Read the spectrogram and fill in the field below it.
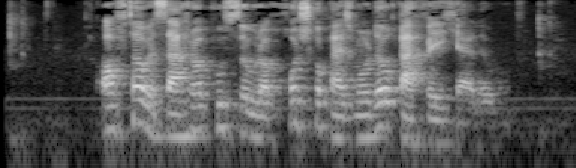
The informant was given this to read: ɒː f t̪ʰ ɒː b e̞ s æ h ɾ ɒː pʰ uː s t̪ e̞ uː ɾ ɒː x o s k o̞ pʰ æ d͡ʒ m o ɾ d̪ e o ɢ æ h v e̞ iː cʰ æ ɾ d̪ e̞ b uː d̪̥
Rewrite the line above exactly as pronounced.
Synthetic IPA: ɒː f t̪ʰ ɒː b e̞ s æ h ɾ ɒː pʰ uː s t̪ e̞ uː ɾ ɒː x o ʃ k o̞ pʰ æ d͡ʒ m o ɾ d̪ e o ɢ æ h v e̞ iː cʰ æ ɾ d̪ e̞ b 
